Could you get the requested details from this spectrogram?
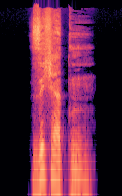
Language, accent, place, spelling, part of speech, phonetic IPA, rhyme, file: German, Germany, Berlin, sicherten, verb, [ˈzɪçɐtn̩], -ɪçɐtn̩, De-sicherten.ogg
- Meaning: inflection of sichern: 1. first/third-person plural preterite 2. first/third-person plural subjunctive II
